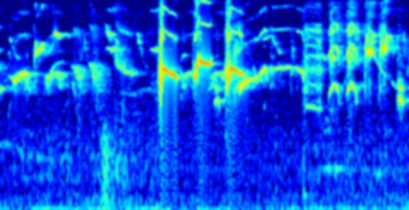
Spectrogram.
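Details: A female Oriental magpie-robin calls to prompt a silent male into song. Soft scratchy chirps build into loud clear whistles, some slurred upward, then a fast chattering run of high notes near the end.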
